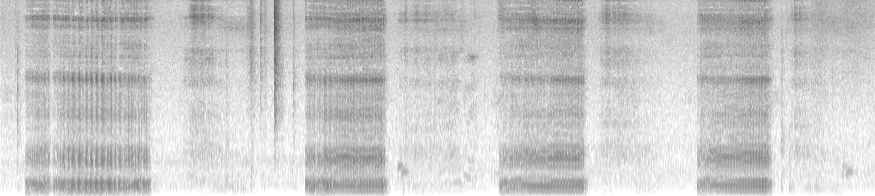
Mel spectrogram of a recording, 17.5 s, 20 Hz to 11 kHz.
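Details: Sleeping bulldog snoring (also farting) the day after a blizzard: four loud, rattling snores about two seconds each with quiet pauses, about 14 breaths a minute; snoring.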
